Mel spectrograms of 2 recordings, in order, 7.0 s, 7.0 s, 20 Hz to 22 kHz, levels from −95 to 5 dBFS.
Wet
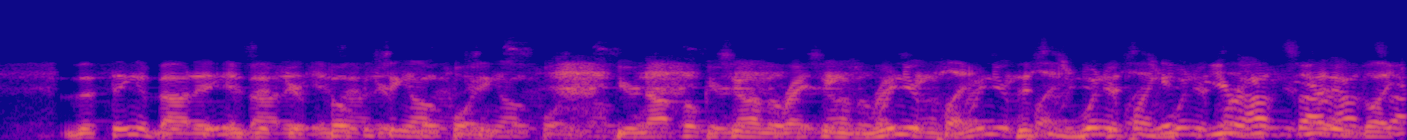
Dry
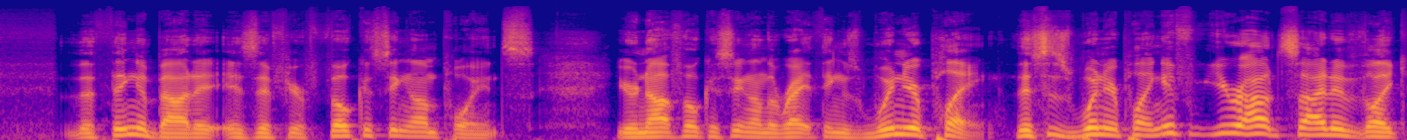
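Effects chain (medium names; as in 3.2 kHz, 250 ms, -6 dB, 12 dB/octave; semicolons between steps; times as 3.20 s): recorder AGC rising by 29 dB/s; bass shelf 87 Hz -8.5 dB; de-hum 282.1 Hz, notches 8; compression 3:1, threshold -30 dBFS, peak gain reduction 16 dB; four-pole ladder low-pass 3.1 kHz, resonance 55%; doubling 14 ms -7.5 dB; feedback delay 448 ms, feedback 47%, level -4 dB; spectral contrast expander 1.5:1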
